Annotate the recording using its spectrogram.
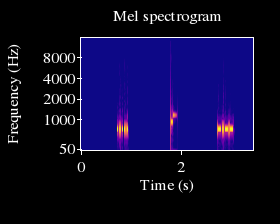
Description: Morse code, heard as a keyed tone, about 47 wpm, 700 Hz. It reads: 5 Y
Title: Single Letter-Number Alt 50wpm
